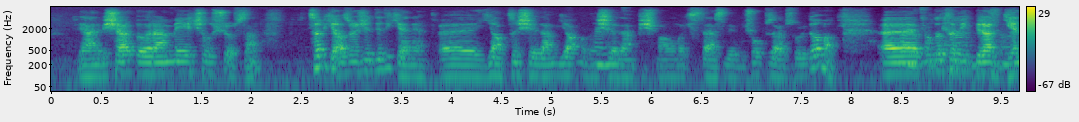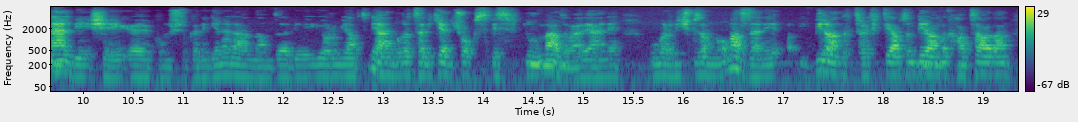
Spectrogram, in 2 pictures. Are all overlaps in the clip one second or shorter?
No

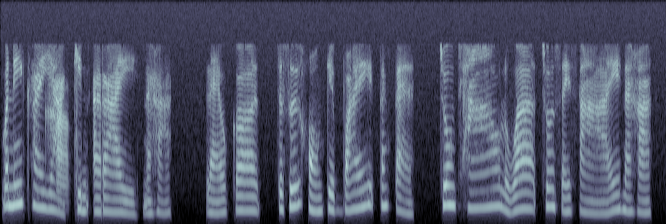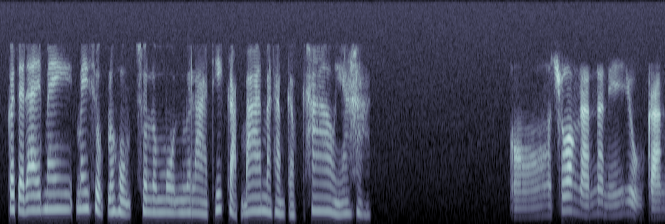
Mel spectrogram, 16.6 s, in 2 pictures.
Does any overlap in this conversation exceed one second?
No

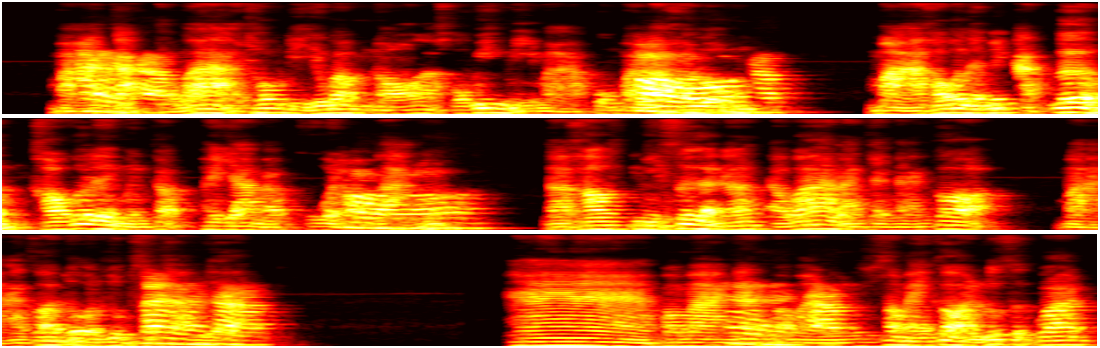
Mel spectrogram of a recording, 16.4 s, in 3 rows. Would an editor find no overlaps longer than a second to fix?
Yes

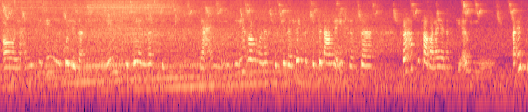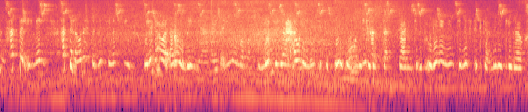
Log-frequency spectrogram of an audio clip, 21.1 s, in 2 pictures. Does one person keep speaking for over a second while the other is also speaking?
Yes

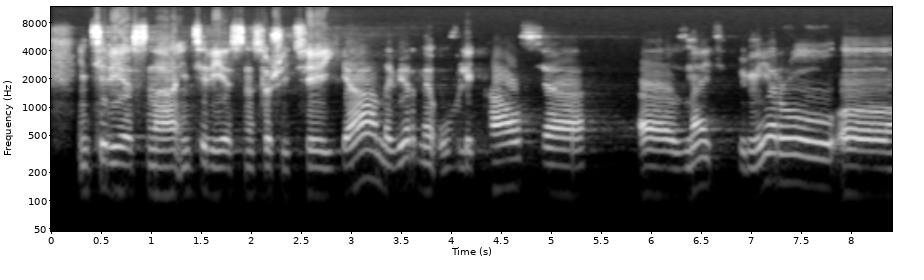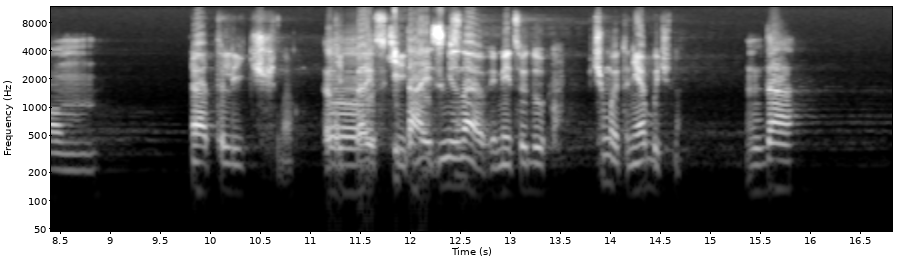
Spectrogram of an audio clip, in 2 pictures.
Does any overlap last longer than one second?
Yes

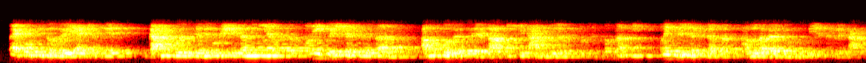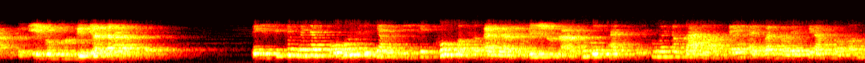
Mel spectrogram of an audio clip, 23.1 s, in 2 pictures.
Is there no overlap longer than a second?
Yes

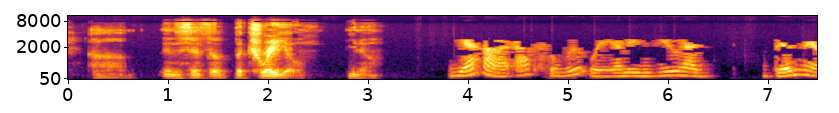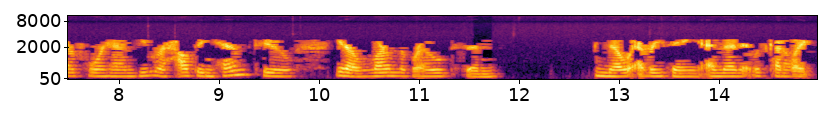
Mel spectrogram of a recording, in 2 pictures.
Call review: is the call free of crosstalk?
Yes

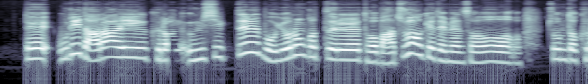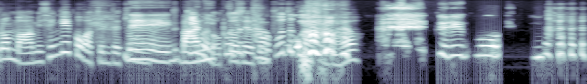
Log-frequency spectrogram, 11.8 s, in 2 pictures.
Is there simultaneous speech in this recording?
Yes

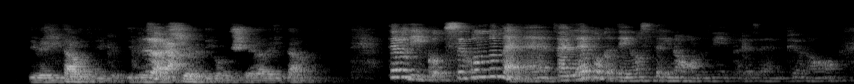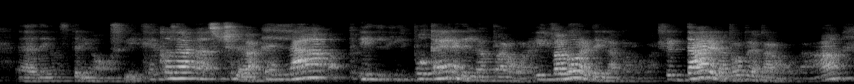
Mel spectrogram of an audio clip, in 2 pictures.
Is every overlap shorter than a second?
Yes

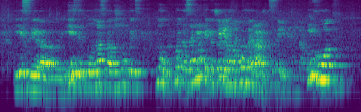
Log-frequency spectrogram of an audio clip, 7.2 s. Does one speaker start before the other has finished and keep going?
Yes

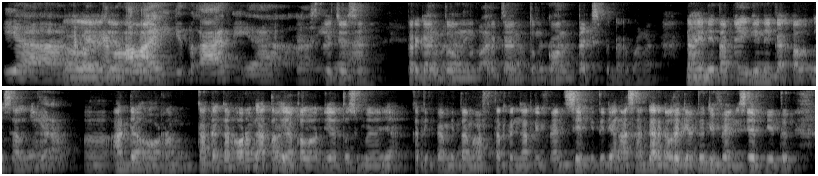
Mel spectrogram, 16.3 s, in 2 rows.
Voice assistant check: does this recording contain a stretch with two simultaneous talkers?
Yes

